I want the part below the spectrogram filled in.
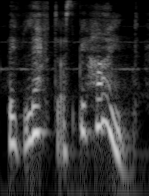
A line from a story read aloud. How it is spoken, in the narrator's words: sobbed Gretel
